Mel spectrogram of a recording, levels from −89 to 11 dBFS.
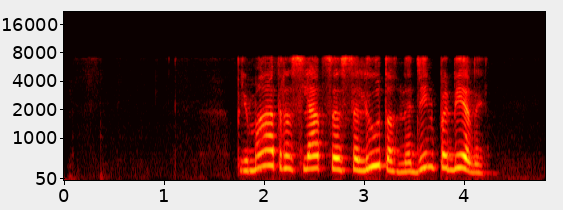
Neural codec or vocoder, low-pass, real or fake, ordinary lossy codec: codec, 24 kHz, 0.9 kbps, WavTokenizer, small release; 7.2 kHz; fake; Opus, 64 kbps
